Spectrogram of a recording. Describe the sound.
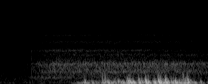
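A deep breath drawn in during a guided relaxation exercise, breathy and slightly snort-like, swelling steadily louder over about two seconds, with no talk.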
